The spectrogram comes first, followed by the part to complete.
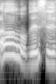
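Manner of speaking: high words broken by bursts of laughter. Reacting to the others' teasing, laughing while talking. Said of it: "I'm laughing so much, I'm sorry".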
